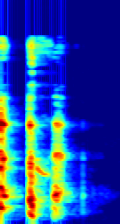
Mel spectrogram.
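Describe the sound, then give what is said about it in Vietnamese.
An old man's violent coughing fit: a quick run of harsh, raspy coughs in close succession, tapering to a faint final cough before silence. “Một cơn ho rũ rượi cắt đứt lời nói của lão.”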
